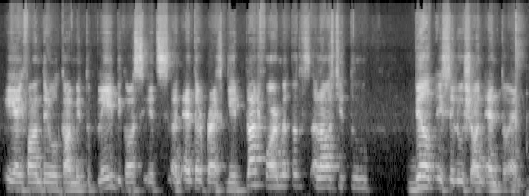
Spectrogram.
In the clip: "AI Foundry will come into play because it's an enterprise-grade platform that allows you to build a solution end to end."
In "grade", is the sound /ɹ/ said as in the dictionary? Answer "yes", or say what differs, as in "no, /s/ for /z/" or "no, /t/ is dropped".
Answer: no, /ɹ/ is dropped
